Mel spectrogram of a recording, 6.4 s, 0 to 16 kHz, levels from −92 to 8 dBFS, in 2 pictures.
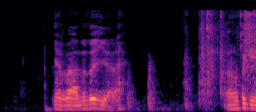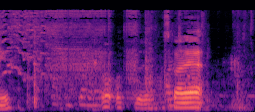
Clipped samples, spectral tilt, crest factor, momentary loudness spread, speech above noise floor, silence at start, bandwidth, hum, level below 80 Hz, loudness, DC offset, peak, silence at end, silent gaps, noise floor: under 0.1%; -4 dB/octave; 22 dB; 19 LU; 53 dB; 0.6 s; 11.5 kHz; none; -72 dBFS; -26 LUFS; under 0.1%; -6 dBFS; 0 s; none; -79 dBFS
